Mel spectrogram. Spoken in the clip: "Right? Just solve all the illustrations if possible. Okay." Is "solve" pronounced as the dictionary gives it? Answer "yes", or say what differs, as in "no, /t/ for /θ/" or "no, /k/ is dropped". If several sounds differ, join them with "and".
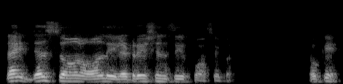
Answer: no, /v/ is dropped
